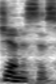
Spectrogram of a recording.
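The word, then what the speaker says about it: Genisys: out of the way that title my god it's like it's designed to misspell and mispronounce it's tailor-made to give your phones auto-correct an aneurysm gen isis jenny says weird to say out loud it's just genesis i'm saying genesis with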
